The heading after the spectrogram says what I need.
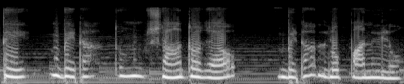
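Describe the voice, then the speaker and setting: A woman's voice: very high voice, steady tone, slow. A woman voicing a worried, fierce middle-aged mother in an amateur fan dub drama, speaking anxiously and scoldingly. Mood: anxious, angry. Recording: muffled lo-fi audio with soft music.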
